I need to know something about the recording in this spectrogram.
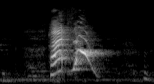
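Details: A single sneeze from a child in a quiet room: one short, explosive burst of air followed by a brief voiced, falling tail.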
